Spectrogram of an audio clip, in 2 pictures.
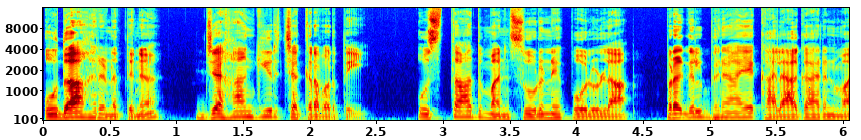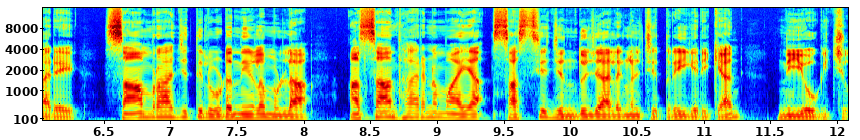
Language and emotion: Malayalam, neutral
